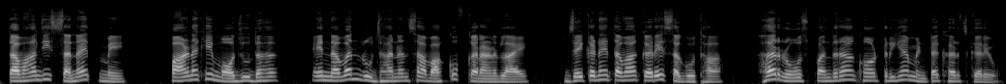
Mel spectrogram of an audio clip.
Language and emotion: Sindhi, neutral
